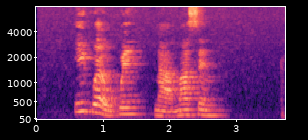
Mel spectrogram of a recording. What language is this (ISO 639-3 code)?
ibo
